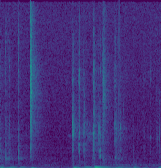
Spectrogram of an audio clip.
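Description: Typing on a computer keyboard: irregular keystroke clicks, with a short pause about halfway through.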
